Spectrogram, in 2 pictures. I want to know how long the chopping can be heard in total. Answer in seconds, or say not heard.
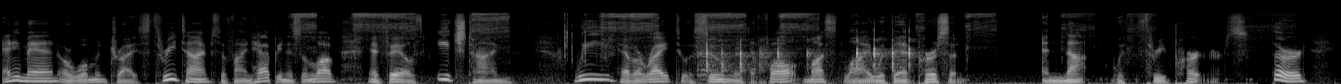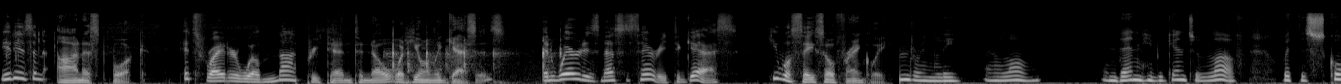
4 s.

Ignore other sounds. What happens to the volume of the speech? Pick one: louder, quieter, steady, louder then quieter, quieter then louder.
steady.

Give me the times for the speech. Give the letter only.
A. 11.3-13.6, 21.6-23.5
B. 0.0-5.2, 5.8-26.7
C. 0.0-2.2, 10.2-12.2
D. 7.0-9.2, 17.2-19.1
B.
